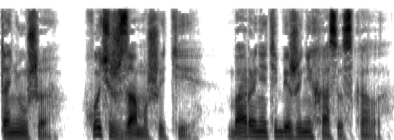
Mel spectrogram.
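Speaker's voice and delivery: plain reading voice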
